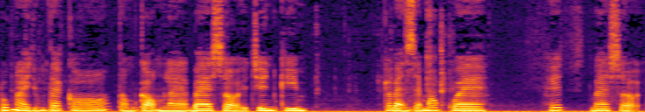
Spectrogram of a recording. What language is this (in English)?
Vietnamese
